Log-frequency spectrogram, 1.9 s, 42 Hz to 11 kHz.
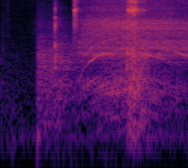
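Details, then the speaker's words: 1932 Ford Model B four-cylinder, rebuilt engine: starter bench-tested before installation, after bushing replaced and cleaned up; snaps on and spins up to a strong, smooth whir with clean rising pitch, no grinding — healthy starter. "oh yeah sounds like it's got lots of Jam so we'll put it in and see how it is"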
